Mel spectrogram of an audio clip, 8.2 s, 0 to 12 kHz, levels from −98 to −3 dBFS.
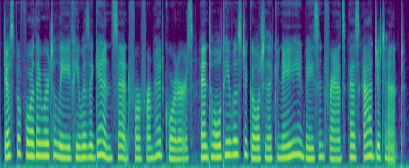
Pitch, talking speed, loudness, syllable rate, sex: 230 Hz, 200 wpm, -17 LUFS, 5.0 syllables/s, female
